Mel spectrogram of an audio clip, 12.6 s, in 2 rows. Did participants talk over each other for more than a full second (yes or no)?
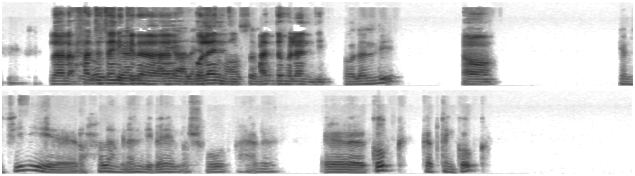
yes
